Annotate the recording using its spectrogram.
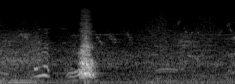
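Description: A dog barks once, sharply, a little under a second in.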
